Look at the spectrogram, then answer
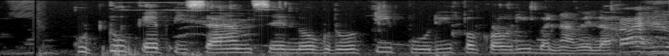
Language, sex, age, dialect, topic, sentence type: Bhojpuri, male, 18-24, Northern, agriculture, statement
